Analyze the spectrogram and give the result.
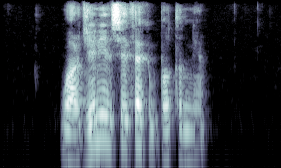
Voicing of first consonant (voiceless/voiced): voiced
